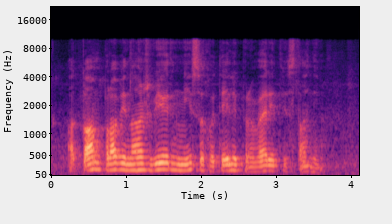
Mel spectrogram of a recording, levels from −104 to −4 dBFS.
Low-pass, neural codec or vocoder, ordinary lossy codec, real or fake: 9.9 kHz; vocoder, 22.05 kHz, 80 mel bands, WaveNeXt; none; fake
